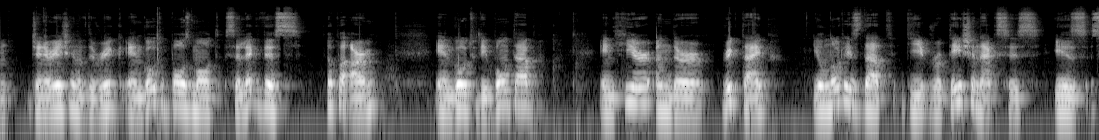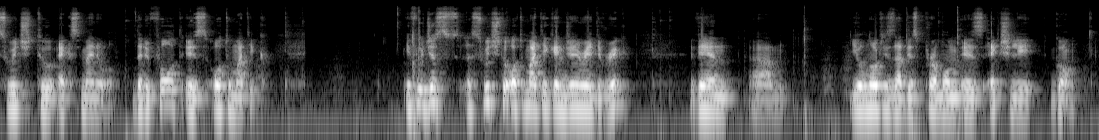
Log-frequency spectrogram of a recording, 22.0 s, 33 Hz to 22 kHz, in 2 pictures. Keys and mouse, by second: 0.1 shift+drag, 1.1 Tab, 1.8 click, 4.6 click, 12.2-13.0 drag, 13.9 middle click, 15.1 q, 16.9 click, 17.6 click, 20.3 shift+click.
